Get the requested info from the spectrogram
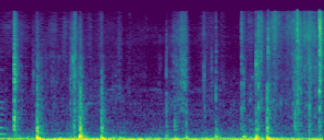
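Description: A cardboard trading-card box and cards being handled: irregular knocks, taps and scuffs, about a dozen in four seconds, over a steady low hum.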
